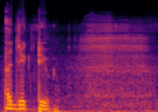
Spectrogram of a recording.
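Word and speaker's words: adjective: इसको हम कैसे प्रोनाउंस करते हैं, डी साइलेंट है, यहाँ क्या बोलते हैं, एडजेक्टिव।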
